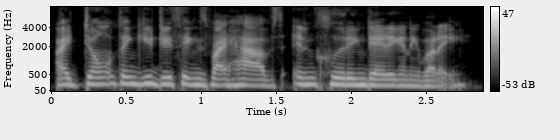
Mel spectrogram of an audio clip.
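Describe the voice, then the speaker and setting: Lady radio cohost, bright forward voice, candid chatty talk, dry close mic. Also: lowish voice, fairly even intonation, fast talker, no echo. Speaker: morning radio show co-host. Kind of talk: casual radio chat. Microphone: close studio mic.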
